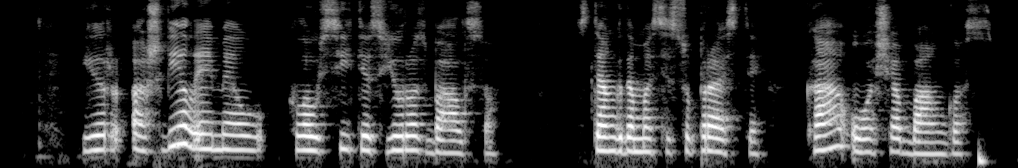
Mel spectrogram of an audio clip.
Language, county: Lithuanian, Vilnius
